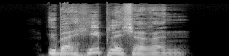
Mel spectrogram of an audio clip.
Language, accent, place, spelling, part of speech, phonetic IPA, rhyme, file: German, Germany, Berlin, überheblicheren, adjective, [yːbɐˈheːplɪçəʁən], -eːplɪçəʁən, De-überheblicheren.ogg
- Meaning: inflection of überheblich: 1. strong genitive masculine/neuter singular comparative degree 2. weak/mixed genitive/dative all-gender singular comparative degree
